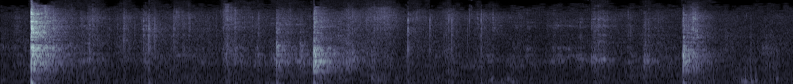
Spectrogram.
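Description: Two forks clink and scrape sharply against a dish while loosening a beef en croute pastry, giving a few separate metallic hits with softer scraping between them, close up and with no talk.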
